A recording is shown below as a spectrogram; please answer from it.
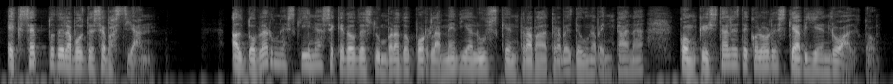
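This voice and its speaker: Male audiobook narrator, measured and steady, mid-pitched horror reading.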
